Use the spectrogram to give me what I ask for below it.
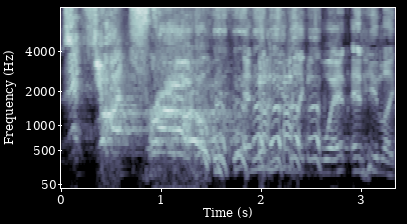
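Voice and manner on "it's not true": very high-pitched, loud scream. Retelling how a little brother reacted to a TV result: imitating a scream. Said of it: "he, like, screamed. He was like".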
